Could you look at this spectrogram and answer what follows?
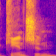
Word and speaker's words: Kinchens: It kind of sounds like a kid mispronouncing Kitchens. It's pretty cool, man. Get your Kinch. Sounds like a country. It's like where you eat supper is the Kinchen.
